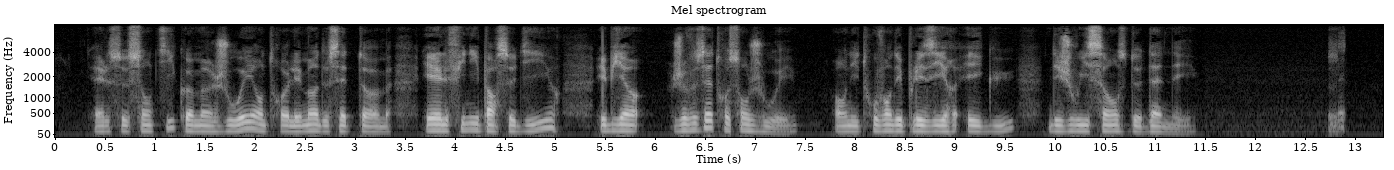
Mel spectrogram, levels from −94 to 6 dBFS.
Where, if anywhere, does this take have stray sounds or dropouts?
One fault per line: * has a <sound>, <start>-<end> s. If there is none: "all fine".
* has a laugh, 12.7-12.9 s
